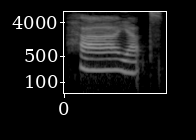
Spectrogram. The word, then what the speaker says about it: hayat: But Turkish H sounds aren't silent. Practice lightly exhaling on the H sounds and go hayat, hayat, kahve, kahve, ahlak, ahlak, kahvaltı, kahvaltı, şehir, şehir, kahvaltıda kahveyle hayat harika.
